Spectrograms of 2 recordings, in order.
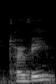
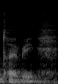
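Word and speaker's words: Tovey: Um, by Russell Toby, I want to say his name is. He This is Russell Tovy.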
